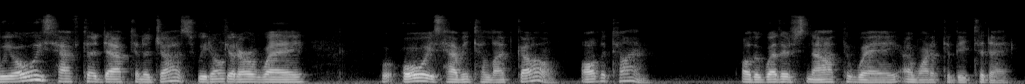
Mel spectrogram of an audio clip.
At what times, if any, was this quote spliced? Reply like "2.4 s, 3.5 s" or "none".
2.2 s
